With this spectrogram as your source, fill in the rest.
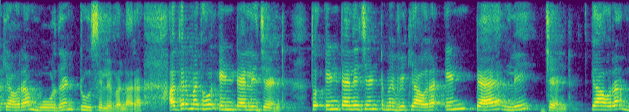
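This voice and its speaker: A woman's voice: fairly high pitch, dark tone. A woman teaching English grammar, asking herself questions and answering them, and spelling words out letter by letter. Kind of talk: classroom grammar lesson.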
